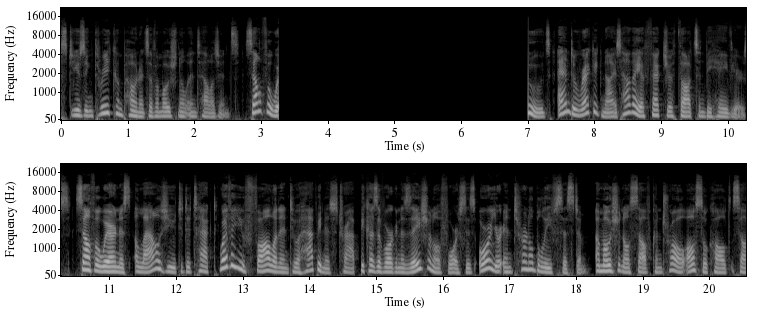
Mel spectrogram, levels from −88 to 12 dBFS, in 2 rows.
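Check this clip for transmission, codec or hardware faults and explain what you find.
One fault stands out, an audio dropout to silence from 3.26 s to 7.01 s, about 3.75 s lost. Speech cuts off mid-flow and returns at "and to recognize how". The input was likely disconnected or muted while recording continued writing silence. The waveform shows a flat line, and the spectrogram is a blank band with no room tone.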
